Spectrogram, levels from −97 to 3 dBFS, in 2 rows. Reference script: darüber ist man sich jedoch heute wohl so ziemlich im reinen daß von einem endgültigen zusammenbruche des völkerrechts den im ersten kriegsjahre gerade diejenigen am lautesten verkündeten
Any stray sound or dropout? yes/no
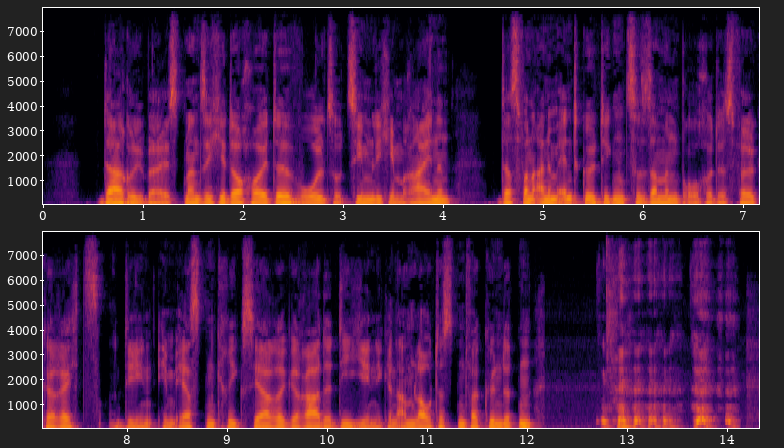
yes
